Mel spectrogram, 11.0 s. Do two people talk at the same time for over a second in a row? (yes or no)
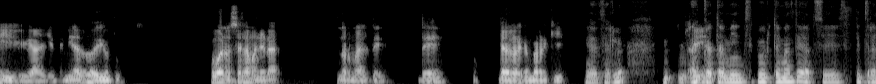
no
